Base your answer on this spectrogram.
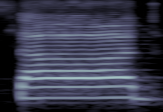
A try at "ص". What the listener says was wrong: صاد کو اور تھوڑا موٹا پڑھیے. صاد. صاد کو اور موٹا. ضاد.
